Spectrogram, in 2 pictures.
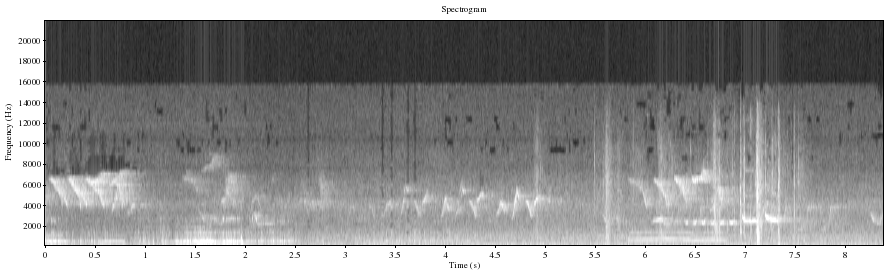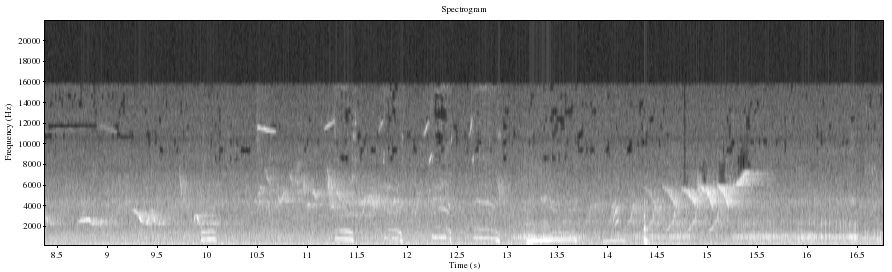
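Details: Wolves, the family of father Lighthawk and his seven relentless pups of the year; scattered short, bending whines and yelps come throughout, mixed with steady high bird song and chirps.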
